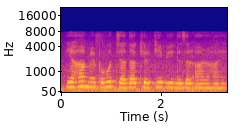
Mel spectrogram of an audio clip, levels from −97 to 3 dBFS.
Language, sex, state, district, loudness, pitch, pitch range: Hindi, female, Arunachal Pradesh, Lower Dibang Valley, -15 LUFS, 185 Hz, 170-200 Hz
